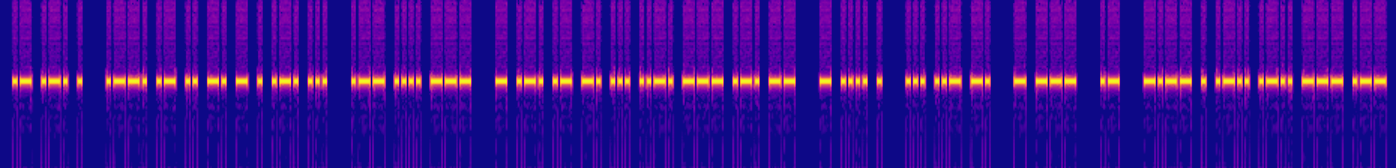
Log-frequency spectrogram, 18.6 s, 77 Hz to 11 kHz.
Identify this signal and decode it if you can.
Morse code, heard as a keyed tone, about 25 wpm, 1000 Hz. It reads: ARE PAINTERS WHO TRANSFORM THE SUN TO A YELLOW
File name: qotdfiles / 25wpm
